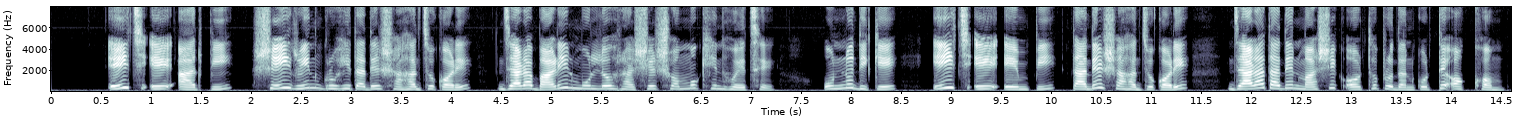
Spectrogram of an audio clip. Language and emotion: Bengali, neutral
